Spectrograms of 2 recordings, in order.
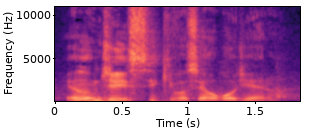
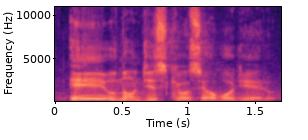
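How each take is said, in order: First: The stress is on the word disse. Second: The stress is on the word eu.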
